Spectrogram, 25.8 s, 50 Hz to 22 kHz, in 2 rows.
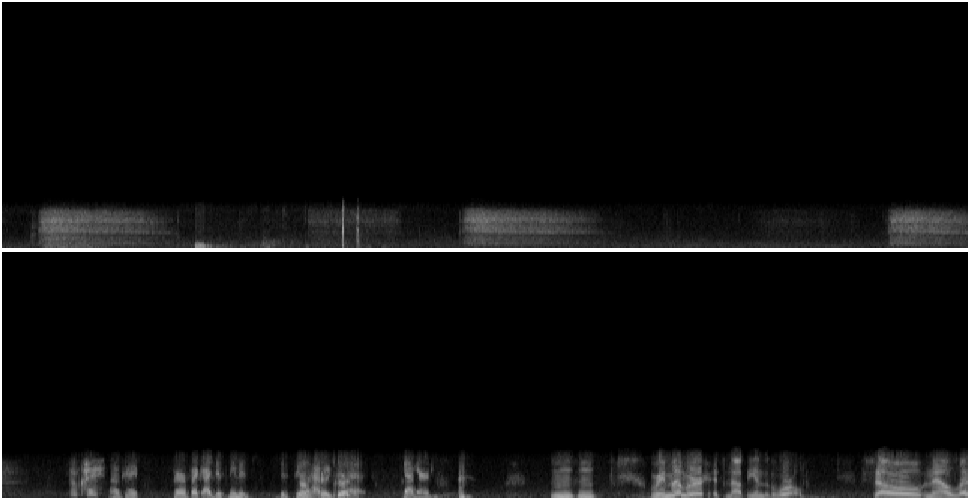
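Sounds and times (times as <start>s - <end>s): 
slow deep breaths in through the nose and out through the mouth: 0.4s - 2.4s, 3.6s - 5.4s, 6.1s - 8.2s, 10.0s - 13.3s, 19.5s - 20.0s, 21.0s - 21.6s, 24.0s - 24.5s
speech: 13.8s - 19.2s, 21.7s - 23.7s, 24.5s - 25.7s.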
